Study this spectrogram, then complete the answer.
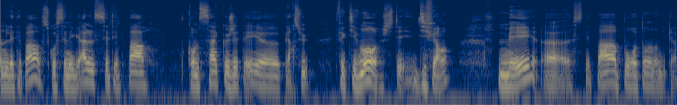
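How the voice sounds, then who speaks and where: A man speaks at a moderate pace with vocal fry, a dark, mellow tone and ordinary pitch variation. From Senegal. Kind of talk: interview answer. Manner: stammering.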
